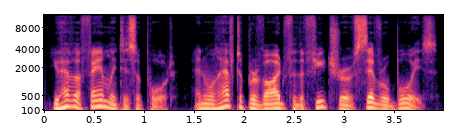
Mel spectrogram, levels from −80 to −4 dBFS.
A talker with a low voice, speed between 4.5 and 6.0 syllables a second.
No: low, 120 Hz; 6.9 syllables/s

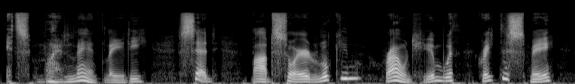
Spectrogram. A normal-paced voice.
No: slow, 125 wpm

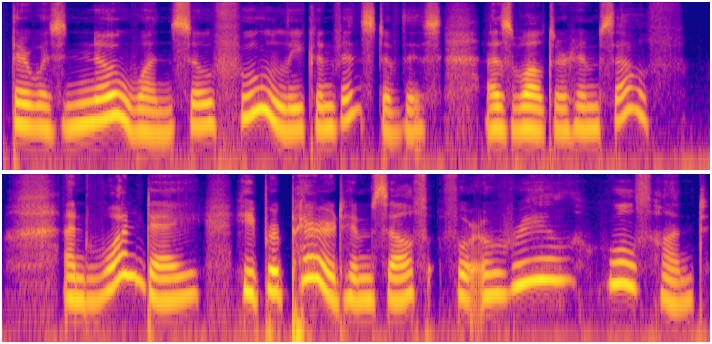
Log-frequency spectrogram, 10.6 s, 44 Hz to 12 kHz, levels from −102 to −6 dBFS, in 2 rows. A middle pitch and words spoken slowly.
No: high, 225 Hz; slow, 130 wpm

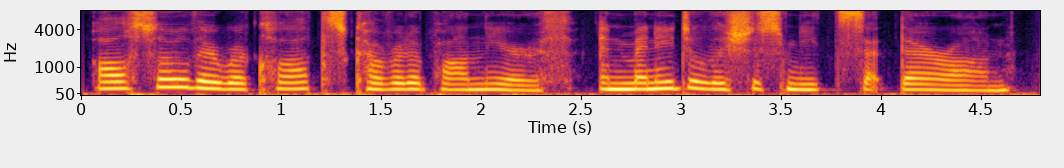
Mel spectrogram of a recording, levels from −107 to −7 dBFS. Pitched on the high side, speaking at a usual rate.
Yes: high, 210 Hz; average, 175 wpm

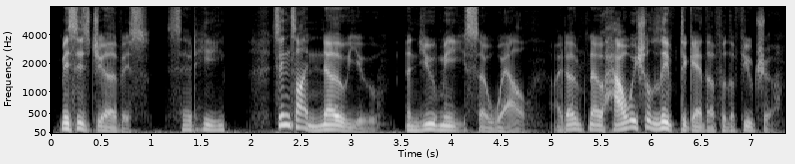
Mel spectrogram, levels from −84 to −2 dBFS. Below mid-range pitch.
Yes: low, 100 Hz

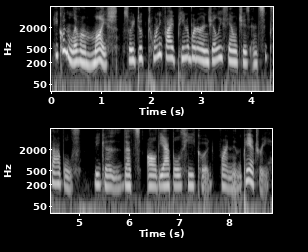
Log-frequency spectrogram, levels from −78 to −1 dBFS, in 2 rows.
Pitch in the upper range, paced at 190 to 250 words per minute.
Yes: high, 220 Hz; average, 195 wpm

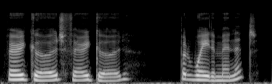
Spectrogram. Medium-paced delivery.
Yes: average, 175 wpm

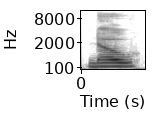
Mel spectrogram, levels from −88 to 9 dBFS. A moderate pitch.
Yes: medium, 165 Hz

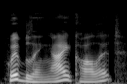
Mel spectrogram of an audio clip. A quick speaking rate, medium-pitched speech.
No: average, 190 wpm; medium, 155 Hz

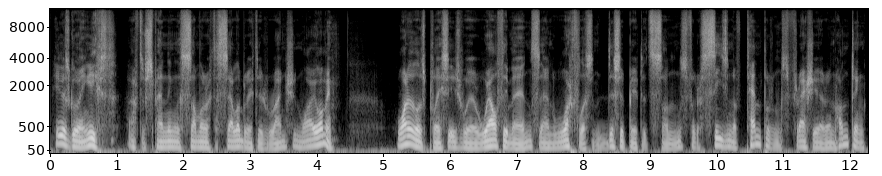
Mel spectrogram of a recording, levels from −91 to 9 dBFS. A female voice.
No: male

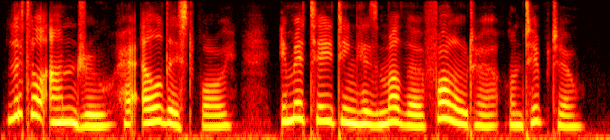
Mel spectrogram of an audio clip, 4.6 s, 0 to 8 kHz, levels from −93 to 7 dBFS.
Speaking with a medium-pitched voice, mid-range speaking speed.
No: very high, 250 Hz; average, 155 wpm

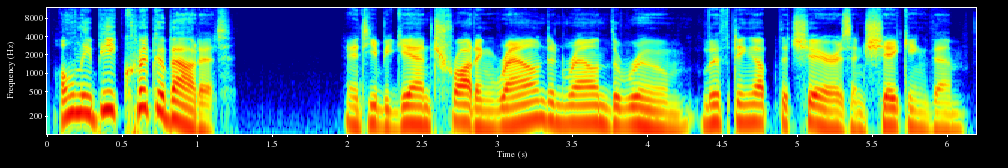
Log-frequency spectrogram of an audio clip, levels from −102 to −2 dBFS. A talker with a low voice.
No: medium, 145 Hz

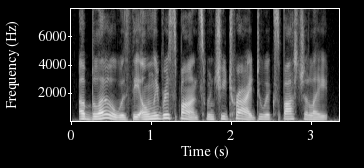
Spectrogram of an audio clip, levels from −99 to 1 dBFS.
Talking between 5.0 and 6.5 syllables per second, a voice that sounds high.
No: 5.8 syllables/s; medium, 170 Hz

